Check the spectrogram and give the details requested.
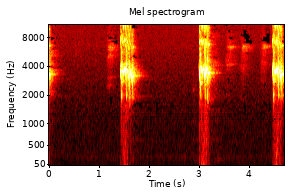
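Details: Parakeet giving loud, sharp, harsh chirps, single bursts spaced about one and a half seconds apart, with silence between them.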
